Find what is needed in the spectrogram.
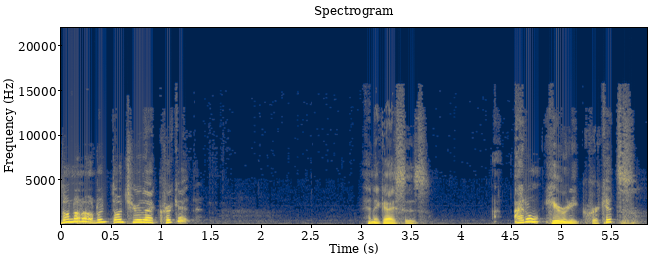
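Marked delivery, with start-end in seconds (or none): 0.0-1.3 very high, urgent mock insistence; insistent questioning. Missionary insists in acted story quote. 4.5-5.7 high-pitched, puzzled businessman; baffled denial. Acted. Businessman denies it in acted quote.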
